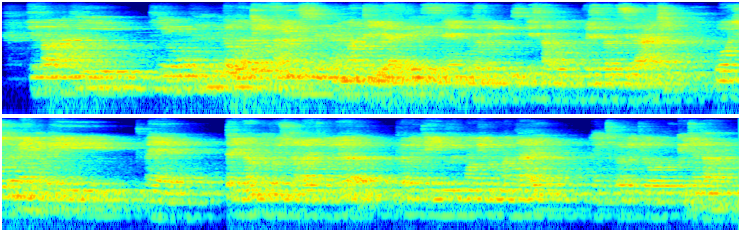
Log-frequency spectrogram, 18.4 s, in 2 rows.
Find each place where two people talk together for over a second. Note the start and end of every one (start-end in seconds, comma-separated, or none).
2.7-5.0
